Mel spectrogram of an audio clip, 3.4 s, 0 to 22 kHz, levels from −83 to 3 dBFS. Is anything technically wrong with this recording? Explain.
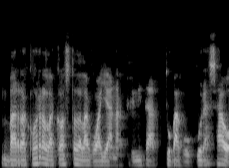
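Yes, there are two faults.

The first is a skip ahead at about 1.77 to 1.79 s, right after "la costa de la". Roughly 0.7 s of speech is gone, and nothing fills the gap. The receiver had a backlog of audio waiting. It threw away a chunk and jumped straight to newer audio, cutting the delay by about the same 0.7 s. The two sides join almost directly. The sentence seems to lurch forward mid-phrase.

The second is a jitter buffer speed-up from about 1.99 to 3.42 s, running at 114% speed. The buffer was holding more audio than it wanted. To drain it, the receiver cut out many tiny slices, each one or a few pitch periods long. Together they add up to about a fifth of a second. The pitch stays the same, but the speech sounds hurried to the end of the clip.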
